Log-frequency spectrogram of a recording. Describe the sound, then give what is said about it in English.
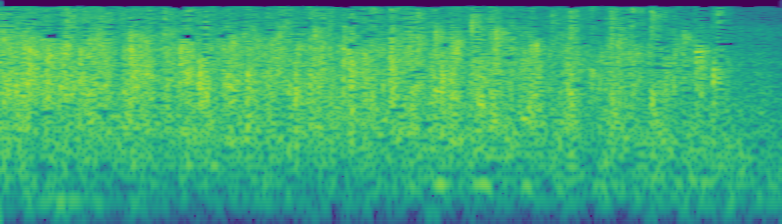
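Applause welcoming an award presenter at a Texas fisheries meeting: a loud, dense, steady wash of clapping from many people that eases slightly at the end. “And so let's give Jason a big warm welcome to Texas.”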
